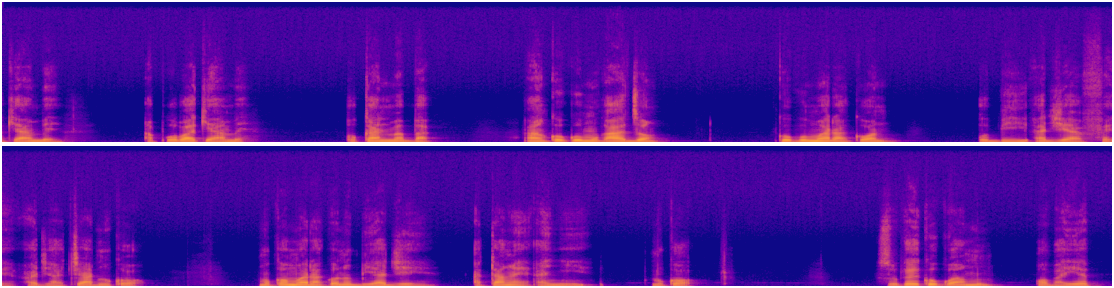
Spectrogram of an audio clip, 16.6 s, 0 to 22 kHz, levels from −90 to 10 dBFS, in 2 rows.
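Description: No technical faults can be heard anywhere in the speech. Nothing in the signal stands out as going wrong at any point.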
